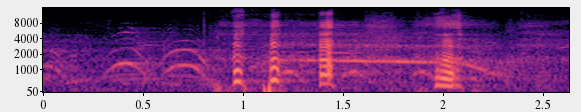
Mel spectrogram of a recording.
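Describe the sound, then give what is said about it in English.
High-pitched voices of children from the Solomon Schechter School of Queens whooping and cheering at a parade in rising-and-falling cries, punctuated by several short, loud shouts or claps, moderately loud over a steady background murmur. “I hear cute kids.”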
